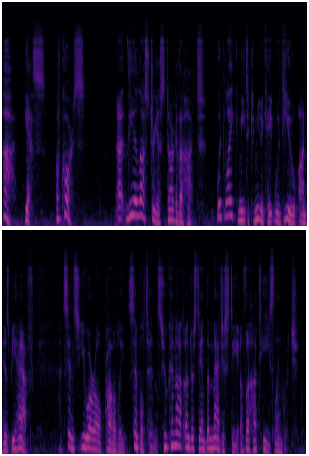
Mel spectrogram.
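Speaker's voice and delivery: robot interpreter voice. Voicing a droid that speaks for the Hutt: droid interpreter voice. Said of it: "a droid that waddles over and goes".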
